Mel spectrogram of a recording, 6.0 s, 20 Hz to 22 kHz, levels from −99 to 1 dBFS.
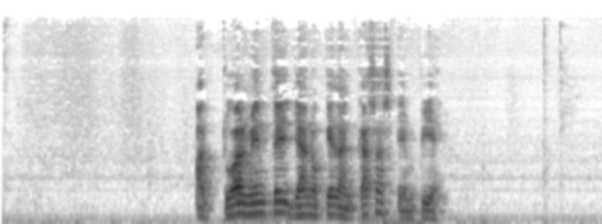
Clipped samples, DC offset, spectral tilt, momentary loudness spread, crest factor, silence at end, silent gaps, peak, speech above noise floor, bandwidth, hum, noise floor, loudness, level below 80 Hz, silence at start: under 0.1%; under 0.1%; -4.5 dB/octave; 12 LU; 24 dB; 1.6 s; none; -6 dBFS; 40 dB; 16.5 kHz; none; -65 dBFS; -25 LUFS; -58 dBFS; 1.95 s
